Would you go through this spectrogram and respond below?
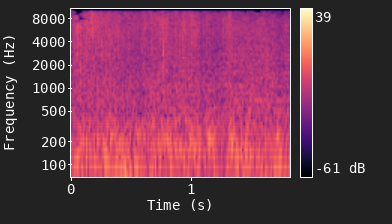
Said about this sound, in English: Thunder rolled, lightning flashed, and the mountain shattered.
